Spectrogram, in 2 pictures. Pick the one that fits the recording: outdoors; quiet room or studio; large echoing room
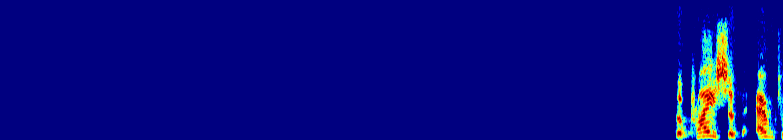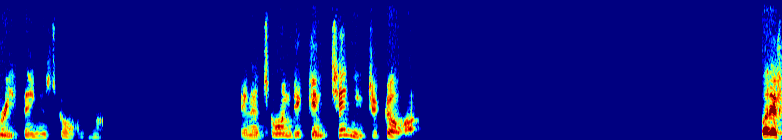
large echoing room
